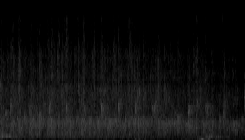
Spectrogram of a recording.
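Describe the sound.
An audience applauds steadily, giving applause to God, dense clapping from many hands, with faint voices and a brief thud mixed into the sustained applause.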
